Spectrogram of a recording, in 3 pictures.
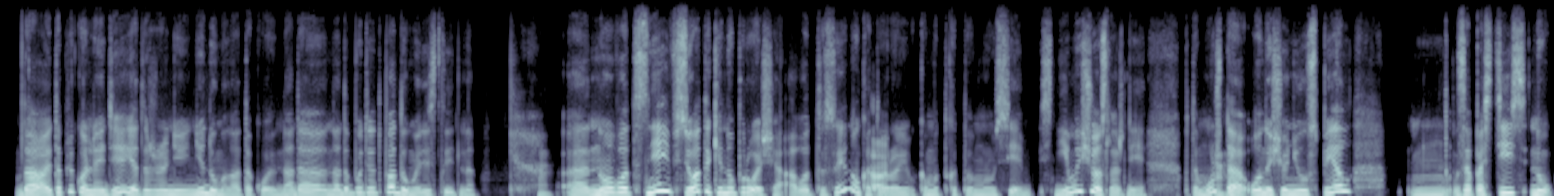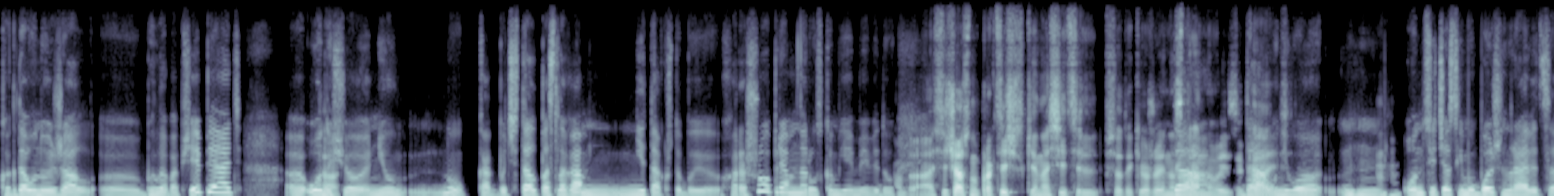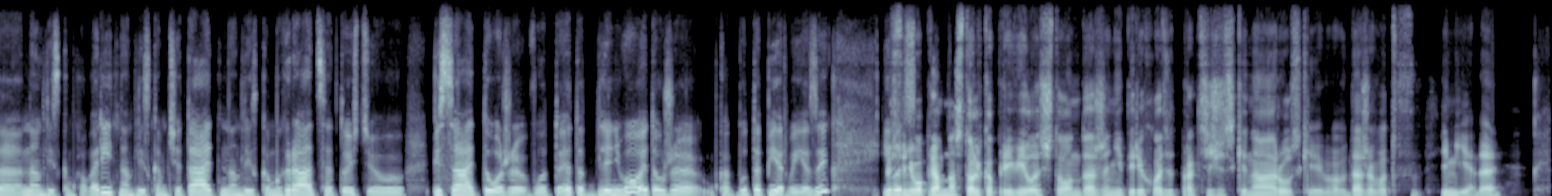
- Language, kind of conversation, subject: Russian, podcast, Как ты относишься к смешению языков в семье?
- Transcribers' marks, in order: none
